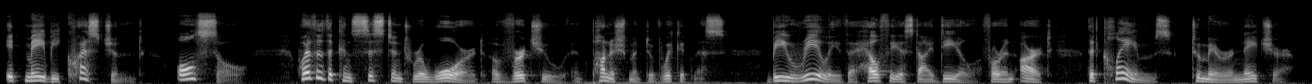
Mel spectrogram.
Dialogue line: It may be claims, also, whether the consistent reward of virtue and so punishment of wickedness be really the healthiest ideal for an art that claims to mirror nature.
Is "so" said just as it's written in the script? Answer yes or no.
no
